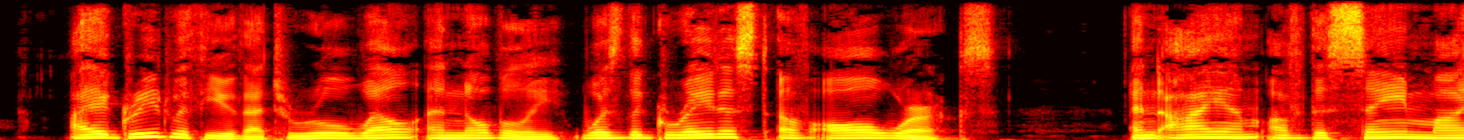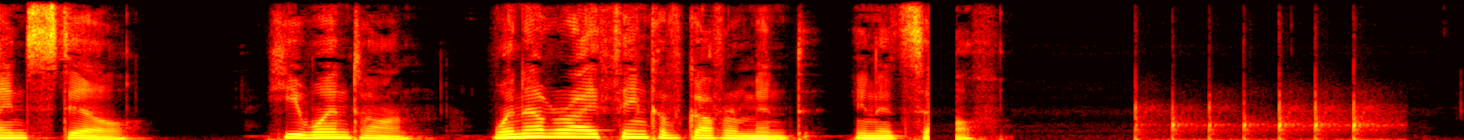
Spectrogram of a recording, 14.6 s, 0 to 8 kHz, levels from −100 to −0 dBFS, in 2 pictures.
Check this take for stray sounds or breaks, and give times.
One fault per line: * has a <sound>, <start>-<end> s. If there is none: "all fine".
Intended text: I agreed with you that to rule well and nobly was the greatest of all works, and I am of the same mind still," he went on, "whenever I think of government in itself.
* has a dropout, 12.0-12.1 s
* has a thud, 13.0-14.4 s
